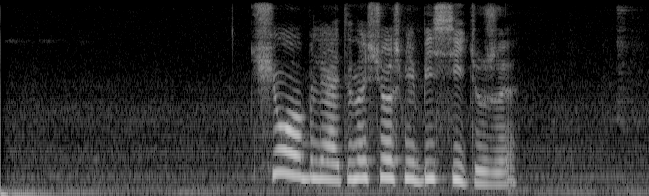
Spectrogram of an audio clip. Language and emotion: Russian, angry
